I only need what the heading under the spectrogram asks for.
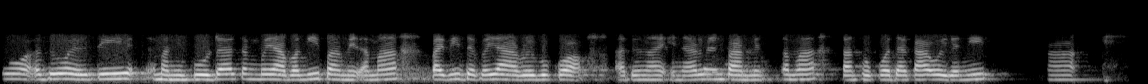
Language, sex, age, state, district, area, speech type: Manipuri, female, 30-45, Manipur, Kakching, rural, conversation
